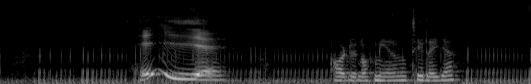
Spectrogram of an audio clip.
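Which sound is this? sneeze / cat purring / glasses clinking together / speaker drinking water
cat purring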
